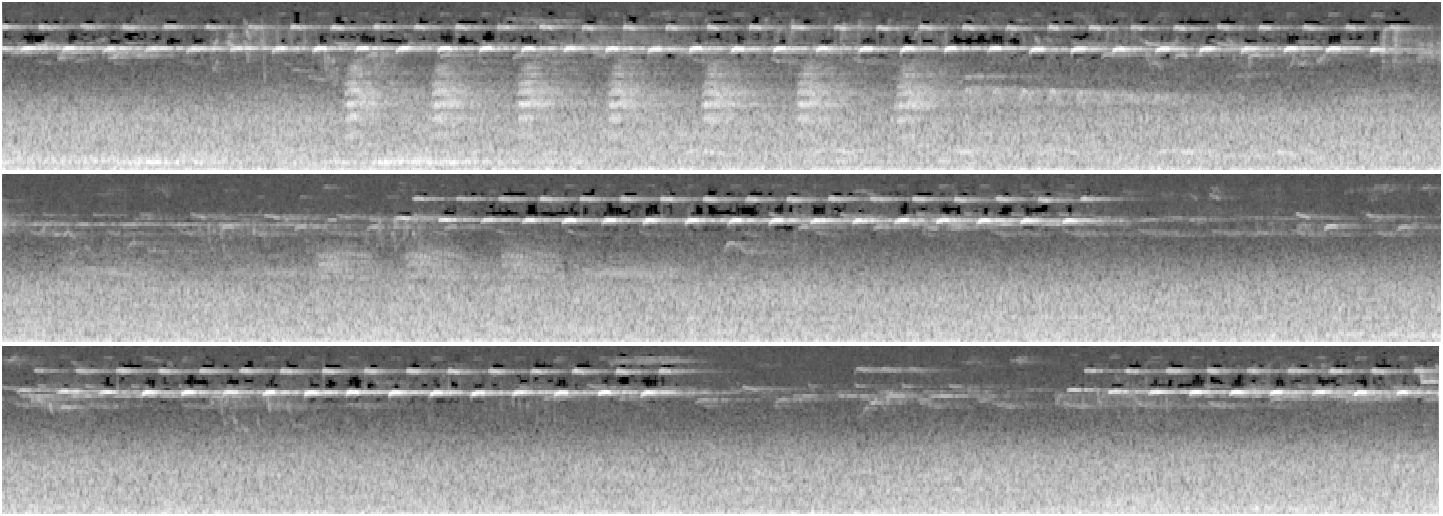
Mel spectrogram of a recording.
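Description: A small bird calling: a fast, even series of high, thin notes, about four a second, in several bouts of a few seconds each, the first and longest lasting about nine seconds.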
